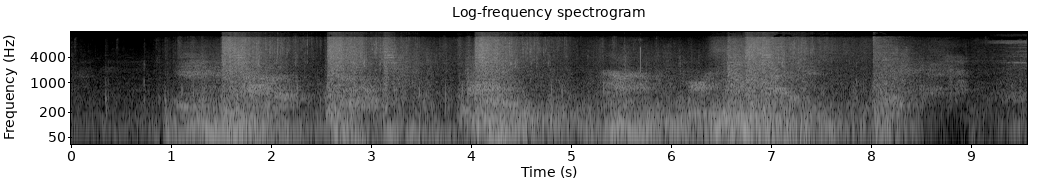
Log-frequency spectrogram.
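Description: Fire roars in bursts.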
